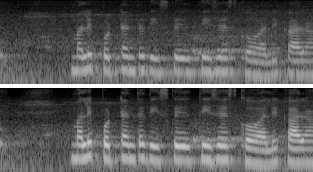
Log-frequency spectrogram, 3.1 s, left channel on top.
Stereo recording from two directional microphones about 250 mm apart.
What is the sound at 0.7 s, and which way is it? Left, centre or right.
A woman's voice, centre.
